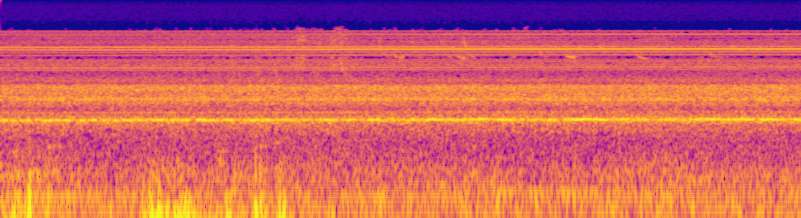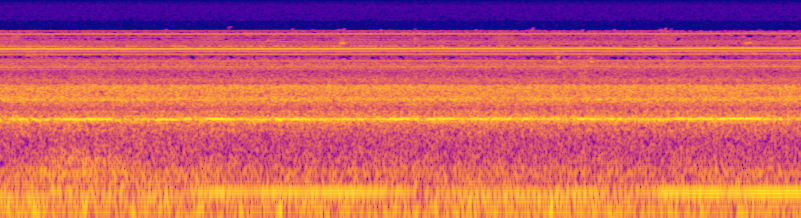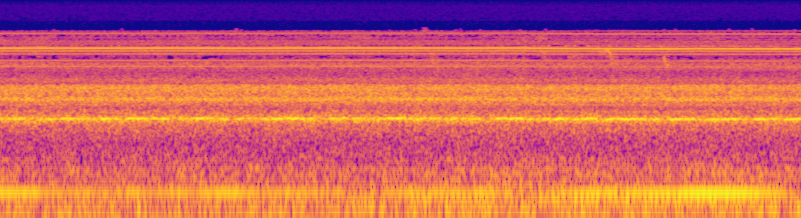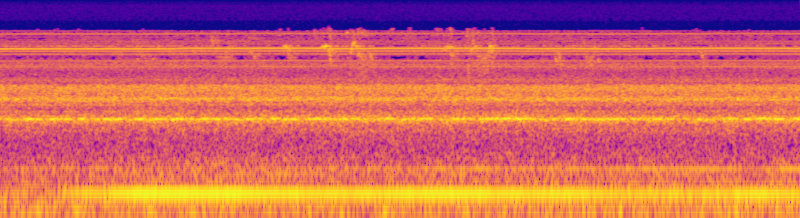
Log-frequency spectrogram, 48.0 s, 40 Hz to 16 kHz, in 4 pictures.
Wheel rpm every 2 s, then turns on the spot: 0, 0, 0, 0, 0, 0, 0, 0, 0, 0, 0, 0, 0, 0, 0, 0, 0, 0, 0, 0, 0, 0, 0, 0.
none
